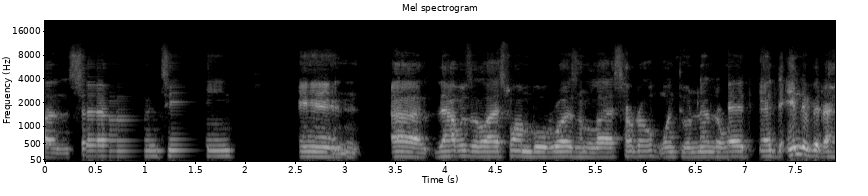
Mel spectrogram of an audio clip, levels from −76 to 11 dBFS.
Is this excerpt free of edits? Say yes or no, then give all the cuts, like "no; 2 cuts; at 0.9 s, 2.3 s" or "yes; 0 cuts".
yes; 0 cuts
